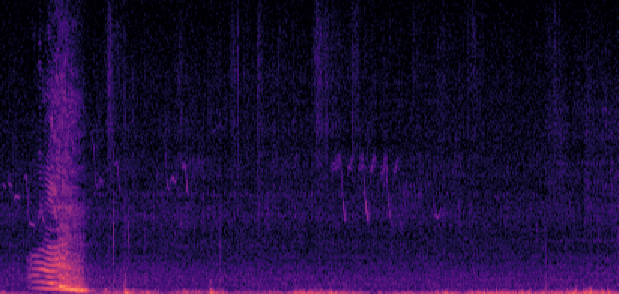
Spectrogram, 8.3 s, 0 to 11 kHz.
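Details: Six-year-old captive tiger Mugung at the Tiger Forest of Baekdudaegan Arboretum, Bonghwa, South Korea, on an April 24, 2026 afternoon, making strange sounds. One short harmonic roar, under a second, falls in pitch. Low rumbling, shuffling and faint bird chirps follow.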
